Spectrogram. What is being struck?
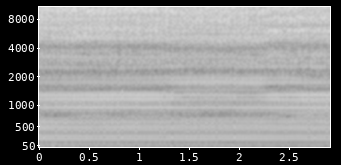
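Nothing is struck.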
